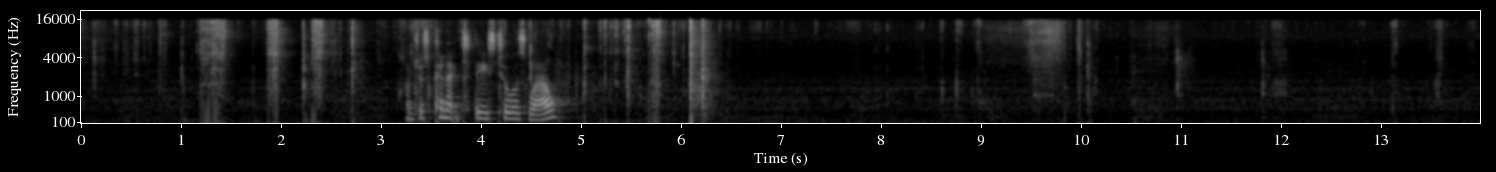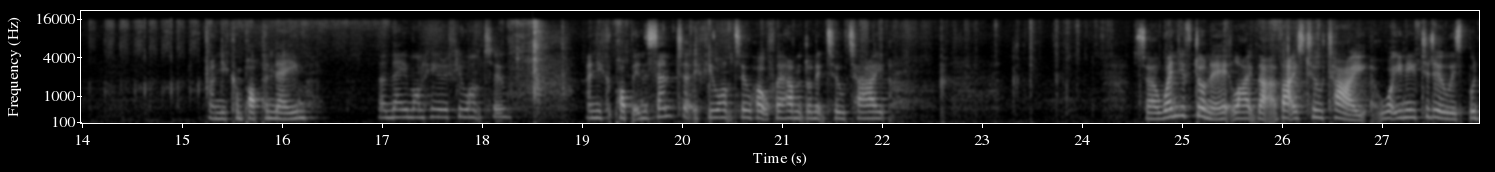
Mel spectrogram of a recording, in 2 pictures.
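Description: Card and paper rustle and tap as they are handled.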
